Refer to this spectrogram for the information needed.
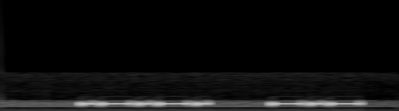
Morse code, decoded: <AR> K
